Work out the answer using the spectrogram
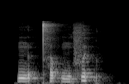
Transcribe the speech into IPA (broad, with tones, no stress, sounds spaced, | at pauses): ŋ ɐ˧ t̚ t̪ʰ ɐ˧ p̚ ɪ˨ ŋ f ɵ˥ t̚ ʊ˧ k̚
